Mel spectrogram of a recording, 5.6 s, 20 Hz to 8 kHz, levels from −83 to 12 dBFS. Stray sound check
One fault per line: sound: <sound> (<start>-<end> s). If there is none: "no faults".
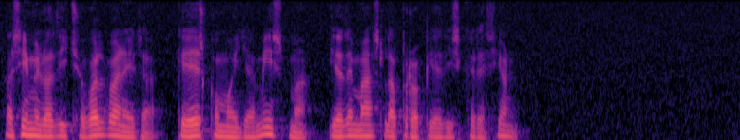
no faults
